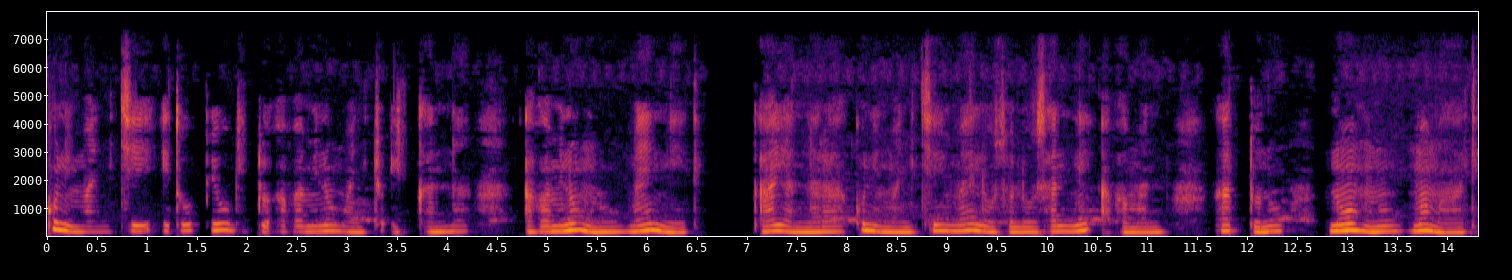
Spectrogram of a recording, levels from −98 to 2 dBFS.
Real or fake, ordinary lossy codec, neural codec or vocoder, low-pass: real; AAC, 32 kbps; none; 7.2 kHz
